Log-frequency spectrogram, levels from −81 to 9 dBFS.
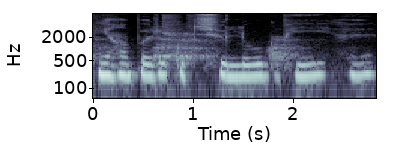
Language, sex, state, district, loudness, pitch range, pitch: Hindi, female, Himachal Pradesh, Shimla, -15 LUFS, 205-220 Hz, 215 Hz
